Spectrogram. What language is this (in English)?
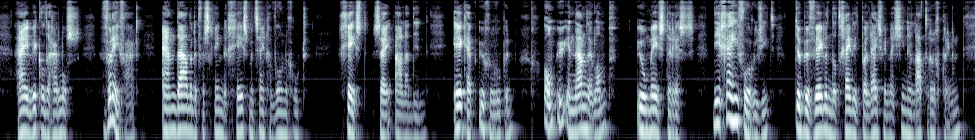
Dutch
